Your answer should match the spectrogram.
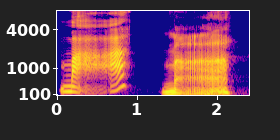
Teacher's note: the third tone is going down and up.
